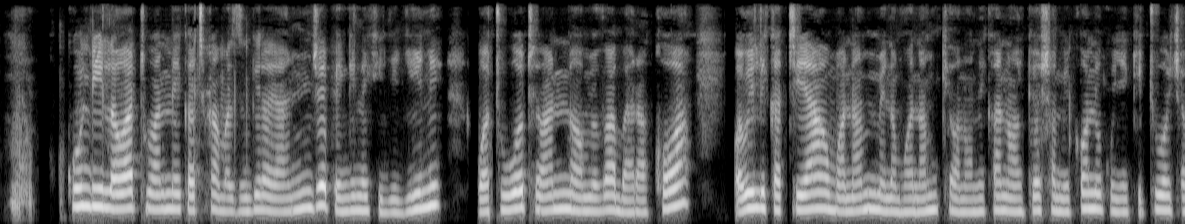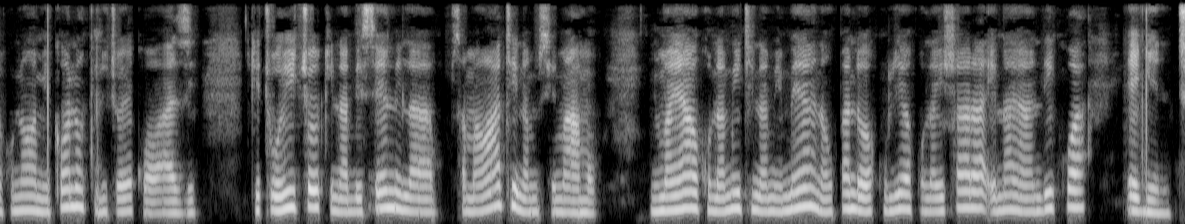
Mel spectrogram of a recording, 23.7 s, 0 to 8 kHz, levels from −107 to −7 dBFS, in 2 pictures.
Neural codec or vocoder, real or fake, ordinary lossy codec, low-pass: codec, 16 kHz in and 24 kHz out, 2.2 kbps, FireRedTTS-2 codec; fake; AAC, 48 kbps; 7.2 kHz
